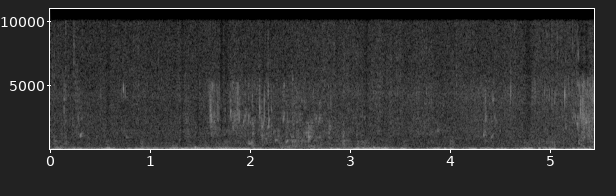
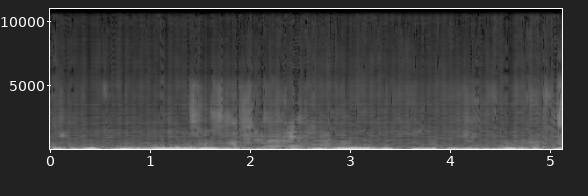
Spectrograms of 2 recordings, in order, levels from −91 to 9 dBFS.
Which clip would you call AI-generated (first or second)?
second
